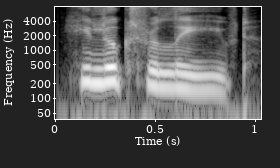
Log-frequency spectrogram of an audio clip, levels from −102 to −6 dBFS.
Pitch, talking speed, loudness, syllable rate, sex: 175 Hz, 175 wpm, -19 LUFS, 6.6 syllables/s, female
